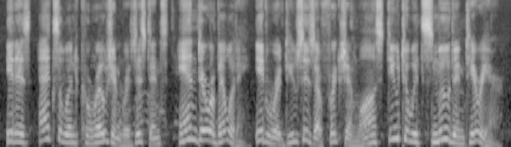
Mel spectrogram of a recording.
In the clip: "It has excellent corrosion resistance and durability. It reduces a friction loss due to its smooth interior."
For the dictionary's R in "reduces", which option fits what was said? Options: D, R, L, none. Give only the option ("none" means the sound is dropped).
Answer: R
